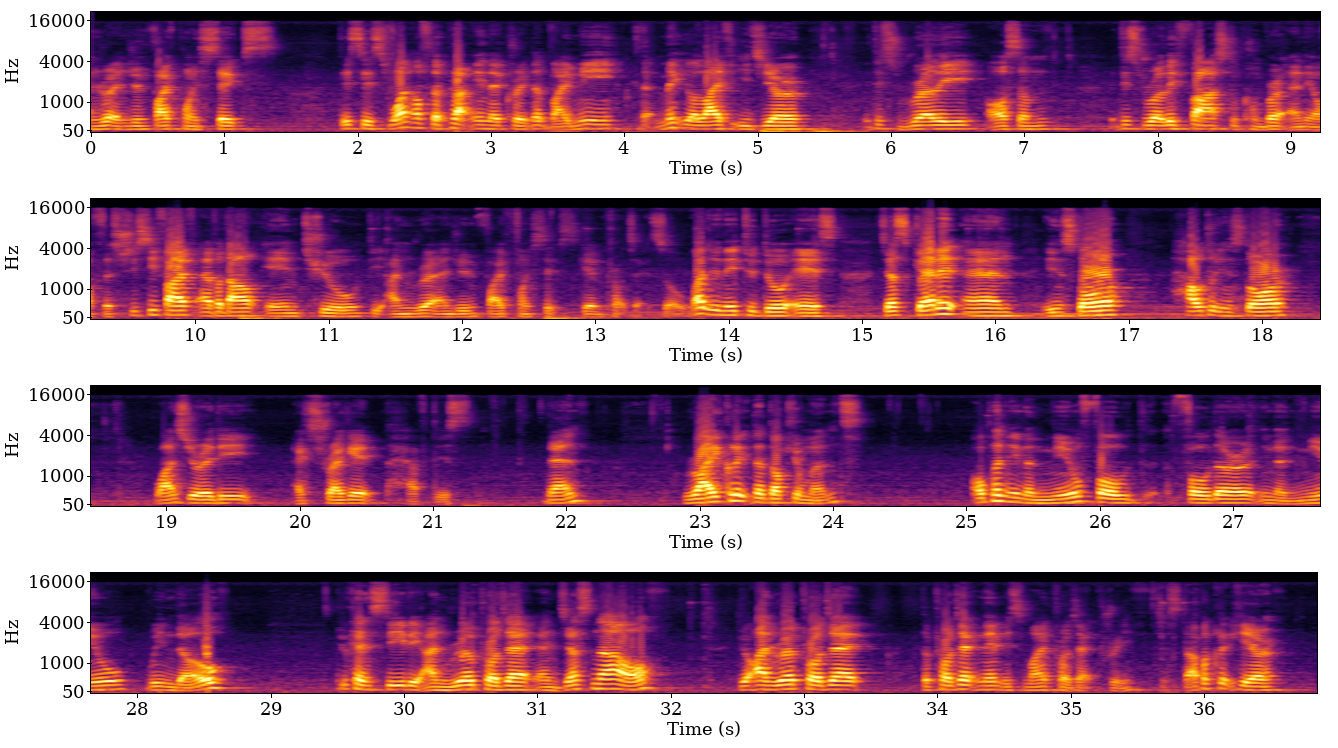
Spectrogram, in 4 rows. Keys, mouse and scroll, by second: 11.3 click, 12.9 click, 13.8 click, 14.5 click, 15.4 click, 15.8 click, 15.9 click, 18.2 drag, 21.1 click, 23.4 right click, 25.1 click, 26.6 click, 29.8 click, 30.4 click, 30.6 click, 32.1 click, 35.7 click, 35.8 click.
